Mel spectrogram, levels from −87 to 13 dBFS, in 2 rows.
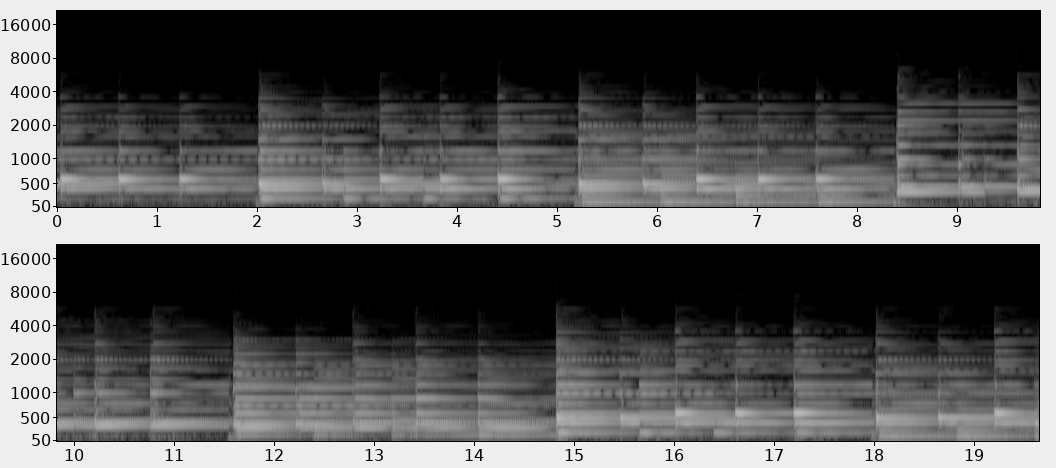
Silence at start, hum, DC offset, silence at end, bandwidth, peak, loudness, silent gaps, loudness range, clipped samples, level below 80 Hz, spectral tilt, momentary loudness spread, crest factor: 0 s; none; under 0.1%; 0 s; 5.6 kHz; -10 dBFS; -26 LUFS; none; 2 LU; under 0.1%; -62 dBFS; -9.5 dB/octave; 7 LU; 16 dB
